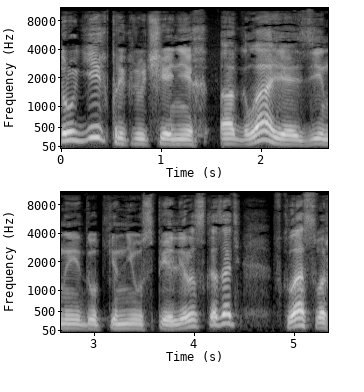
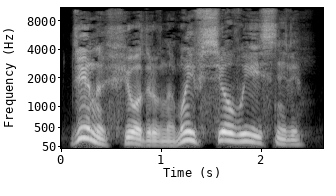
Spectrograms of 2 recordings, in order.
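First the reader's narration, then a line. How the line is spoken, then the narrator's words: Excited. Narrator (Russian): взволнованно заговорила Зоя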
